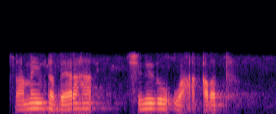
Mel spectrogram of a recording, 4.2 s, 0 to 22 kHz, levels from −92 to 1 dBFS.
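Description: From start to finish, the speech carries heavy G.723.1 codec damage. The sound points to this early internet-telephony coder running at about 6.3 kbit/s. It works in 30 ms frames and rebuilds the voice from a model that updates slowly. Nothing survives above 3.4 kHz, and the low end stops near 150 Hz. The result is muffled and hoarse. Consonants smear together and lose their edges.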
